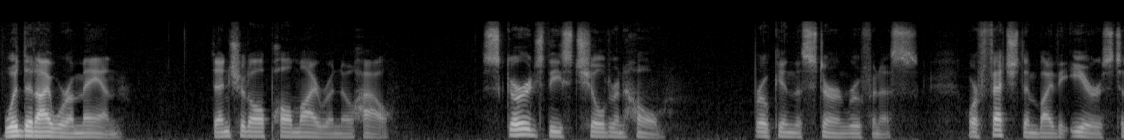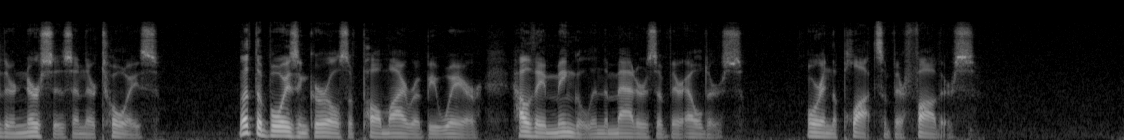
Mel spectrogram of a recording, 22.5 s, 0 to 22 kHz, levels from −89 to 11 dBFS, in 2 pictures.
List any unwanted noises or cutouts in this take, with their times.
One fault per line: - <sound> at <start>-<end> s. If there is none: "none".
none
